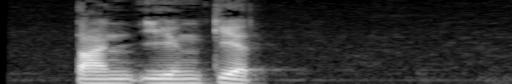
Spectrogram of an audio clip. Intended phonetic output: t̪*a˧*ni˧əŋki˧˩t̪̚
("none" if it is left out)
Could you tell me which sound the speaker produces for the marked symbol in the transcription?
a˧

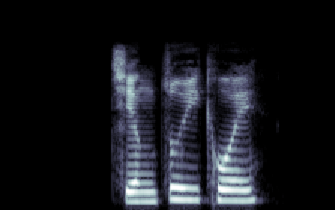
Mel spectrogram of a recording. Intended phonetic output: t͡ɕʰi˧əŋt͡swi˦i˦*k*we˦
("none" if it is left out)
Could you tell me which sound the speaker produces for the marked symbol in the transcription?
kʰ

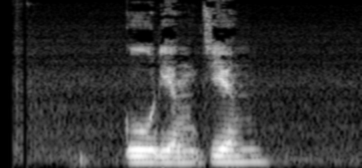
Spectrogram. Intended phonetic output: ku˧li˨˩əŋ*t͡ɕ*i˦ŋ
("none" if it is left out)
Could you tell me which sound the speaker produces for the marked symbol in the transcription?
t͡ɕ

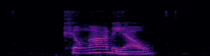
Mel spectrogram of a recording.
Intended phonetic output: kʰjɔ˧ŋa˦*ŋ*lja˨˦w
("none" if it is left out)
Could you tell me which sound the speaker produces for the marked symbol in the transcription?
none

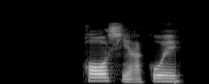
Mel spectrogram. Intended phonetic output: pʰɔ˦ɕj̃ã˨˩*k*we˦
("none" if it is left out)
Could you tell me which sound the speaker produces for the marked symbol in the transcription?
k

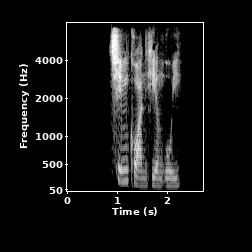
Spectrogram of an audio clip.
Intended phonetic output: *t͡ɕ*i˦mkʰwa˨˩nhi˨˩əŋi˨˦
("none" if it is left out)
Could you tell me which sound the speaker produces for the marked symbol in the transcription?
t͡ɕʰ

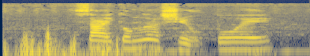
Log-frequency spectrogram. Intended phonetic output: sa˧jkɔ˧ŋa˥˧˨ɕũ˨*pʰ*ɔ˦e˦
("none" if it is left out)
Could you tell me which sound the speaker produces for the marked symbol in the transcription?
p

